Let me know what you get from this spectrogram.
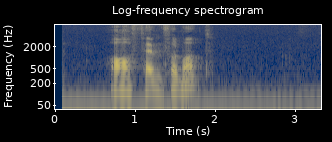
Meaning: A piece of paper in the standard A5 format
- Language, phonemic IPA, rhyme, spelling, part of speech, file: Norwegian Bokmål, /ˈɑːfɛmfɔɾmɑːt/, -ɑːt, A5-format, noun, NB - Pronunciation of Norwegian Bokmål «A5-format».ogg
